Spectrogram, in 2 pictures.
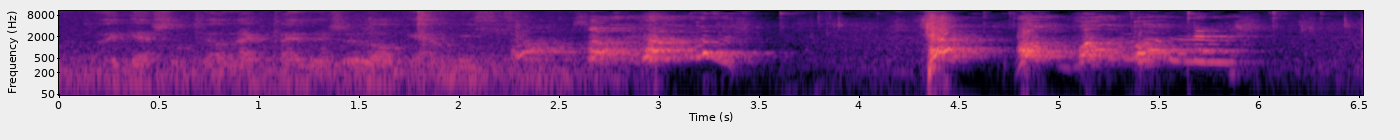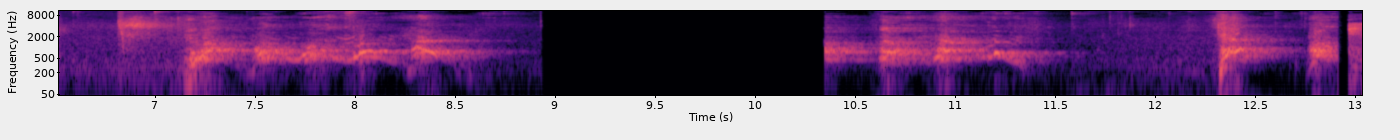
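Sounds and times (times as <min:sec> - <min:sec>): dog barking: 0:02.3 - 0:03.6, 0:04.3 - 0:06.0, 0:07.1 - 0:08.8, 0:10.4 - 0:11.6, 0:12.3 - 0:13.0.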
